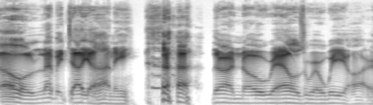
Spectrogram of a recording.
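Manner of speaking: smoky-voiced smoker lady character voice. Joking with John in a put-on character, smoking lady voice. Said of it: "your voice got all smoking lady".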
